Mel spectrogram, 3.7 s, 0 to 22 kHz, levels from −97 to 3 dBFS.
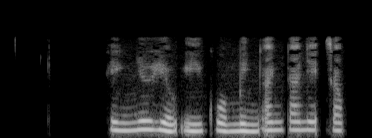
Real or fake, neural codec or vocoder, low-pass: real; none; 7.2 kHz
